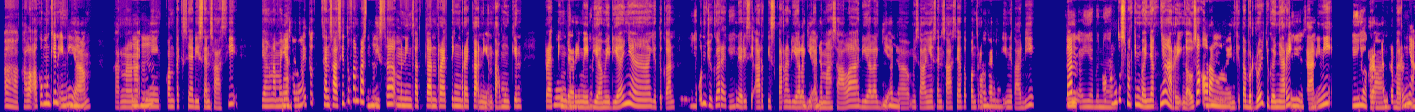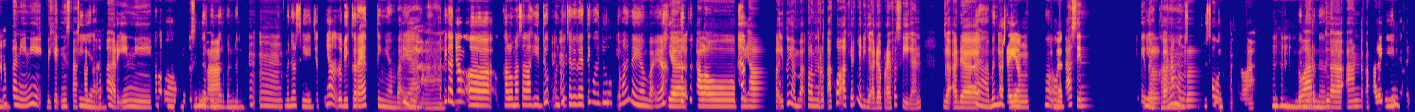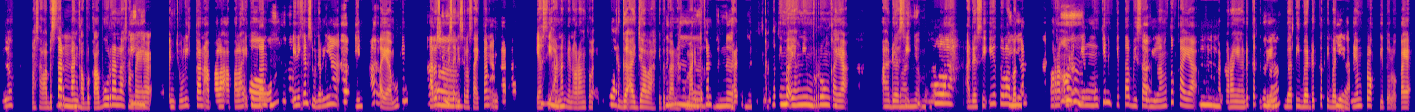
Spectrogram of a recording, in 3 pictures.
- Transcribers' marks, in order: "ya" said as "yam"; unintelligible speech; distorted speech; laugh; in English: "privacy"; chuckle; unintelligible speech; chuckle
- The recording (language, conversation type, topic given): Indonesian, unstructured, Bagaimana pendapatmu tentang artis yang hanya fokus mencari sensasi?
